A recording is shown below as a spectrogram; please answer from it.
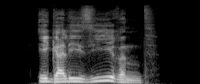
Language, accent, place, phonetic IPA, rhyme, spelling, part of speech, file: German, Germany, Berlin, [ˌeɡaliˈziːʁənt], -iːʁənt, egalisierend, verb, De-egalisierend.ogg
- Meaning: present participle of egalisieren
